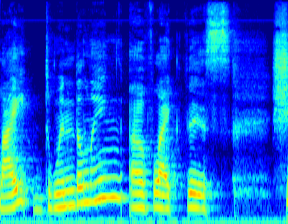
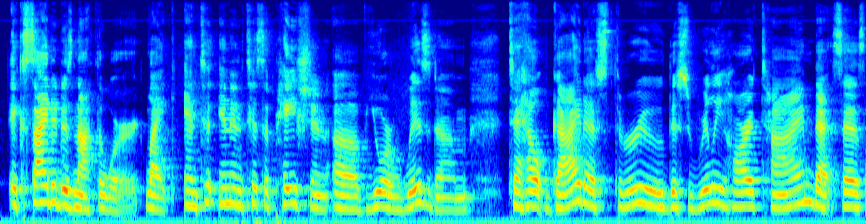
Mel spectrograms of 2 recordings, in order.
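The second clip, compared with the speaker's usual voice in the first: ordinary talk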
